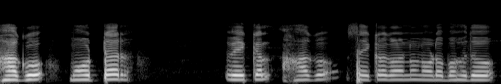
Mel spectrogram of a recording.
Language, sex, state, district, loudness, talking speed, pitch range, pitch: Kannada, male, Karnataka, Bangalore, -18 LUFS, 85 wpm, 210-220 Hz, 215 Hz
